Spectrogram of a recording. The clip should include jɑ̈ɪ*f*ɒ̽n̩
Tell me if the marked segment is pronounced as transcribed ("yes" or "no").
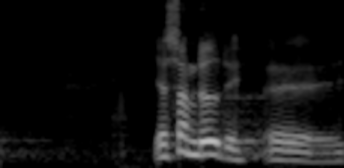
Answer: no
